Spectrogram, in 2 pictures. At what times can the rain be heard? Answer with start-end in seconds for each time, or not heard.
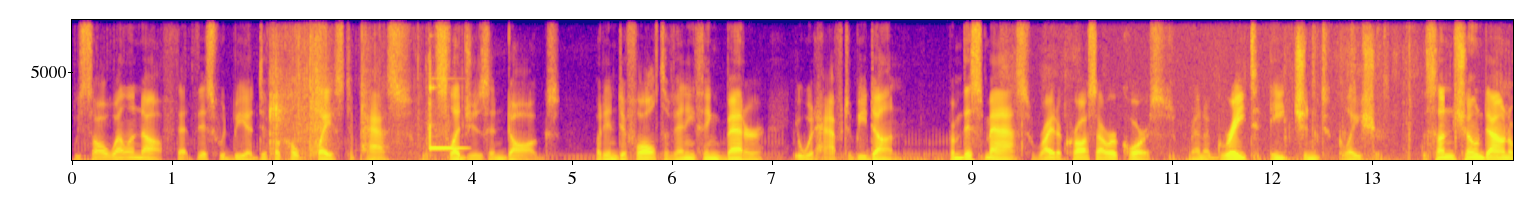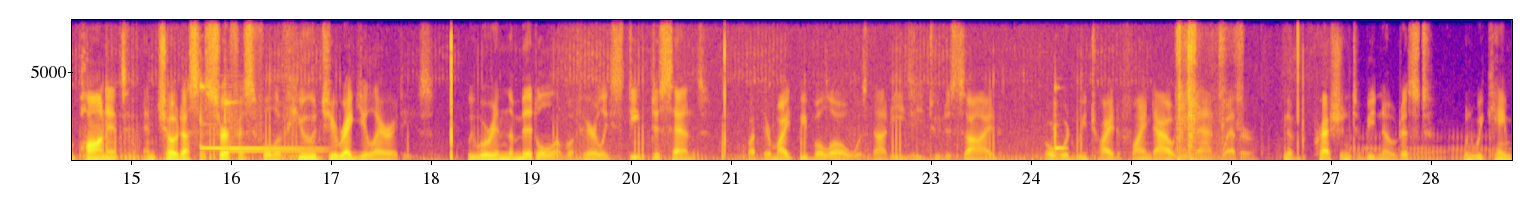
not heard.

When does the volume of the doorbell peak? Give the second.
4 s.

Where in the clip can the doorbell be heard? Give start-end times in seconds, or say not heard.
3.0-4.0, 15.7-17.0, 23.6-24.4.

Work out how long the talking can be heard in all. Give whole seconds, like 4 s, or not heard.
29 s.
